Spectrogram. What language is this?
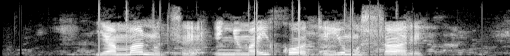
Kinyarwanda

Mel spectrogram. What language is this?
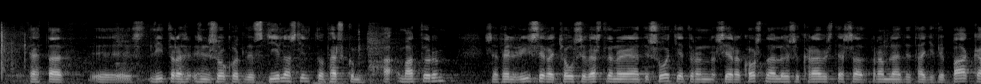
Icelandic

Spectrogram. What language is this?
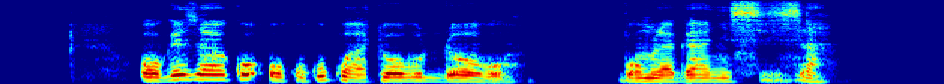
Ganda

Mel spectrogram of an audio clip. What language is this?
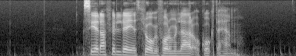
Swedish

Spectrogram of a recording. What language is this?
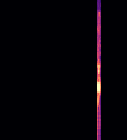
Swahili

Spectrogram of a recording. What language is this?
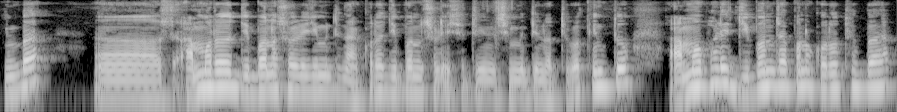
Odia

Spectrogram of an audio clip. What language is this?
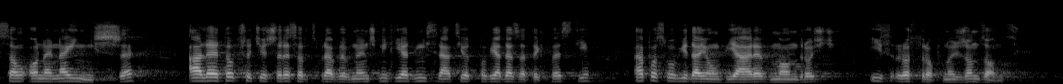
Polish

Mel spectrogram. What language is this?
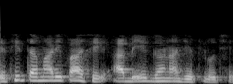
Gujarati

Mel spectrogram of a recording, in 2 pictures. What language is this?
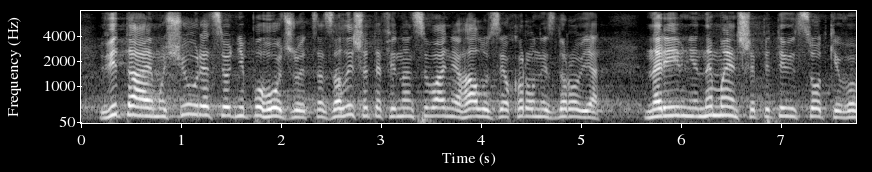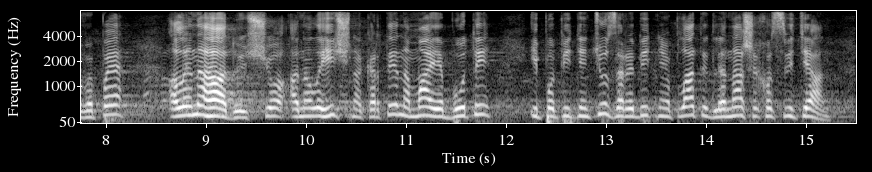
Ukrainian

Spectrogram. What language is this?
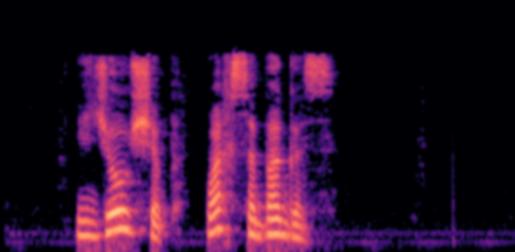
Abkhazian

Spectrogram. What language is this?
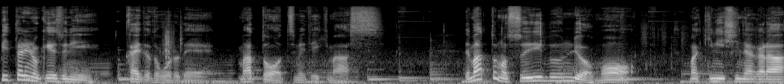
Japanese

